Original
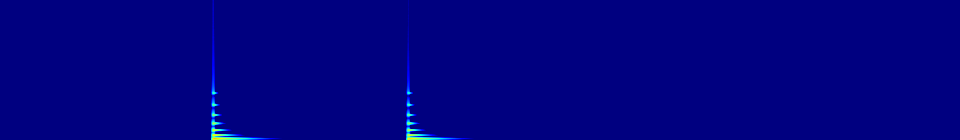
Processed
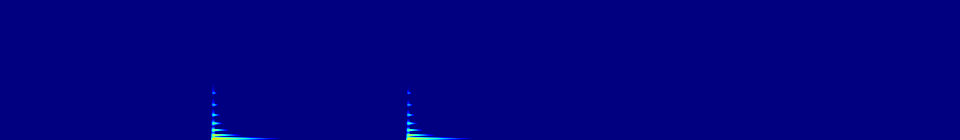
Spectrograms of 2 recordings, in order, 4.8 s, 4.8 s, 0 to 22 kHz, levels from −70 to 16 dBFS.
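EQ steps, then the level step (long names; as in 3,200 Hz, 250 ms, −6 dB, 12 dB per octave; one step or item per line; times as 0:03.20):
spectral tilt −3 dB per octave
−6.0 dB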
